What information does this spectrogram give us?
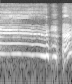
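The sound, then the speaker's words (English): A baby boy, a little brother, cries in a long, steady, high-pitched wail with a buzzy, horn-like tone, then breaks into two short, wavering sobs. No one talks over it. “Every time he cries, he sounds like a car horn.”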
